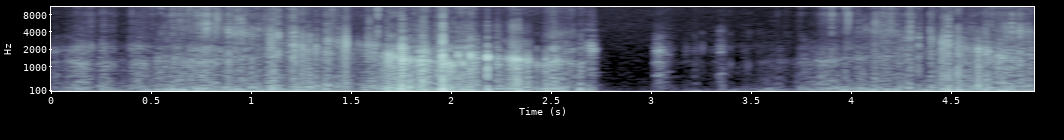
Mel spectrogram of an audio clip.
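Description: Long acrylic nails slowly scratch two small, soft, porous black foam windscreens on the mics of a Tascam recorder. A dense, low, rumbling scratch and crackle builds steadily, breaks off into near silence with a few faint ticks around the three-second mark, then resumes.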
